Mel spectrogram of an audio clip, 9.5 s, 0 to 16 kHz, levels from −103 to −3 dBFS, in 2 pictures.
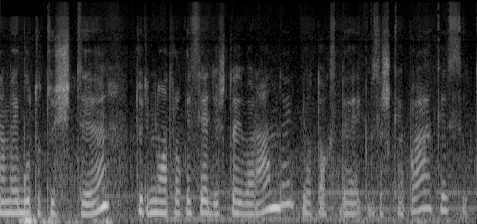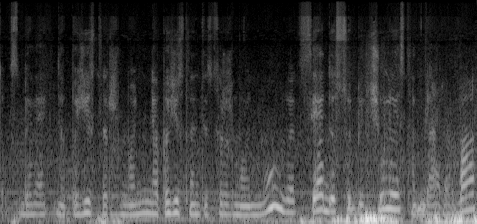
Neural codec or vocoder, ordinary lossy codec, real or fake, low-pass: none; Opus, 16 kbps; real; 14.4 kHz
